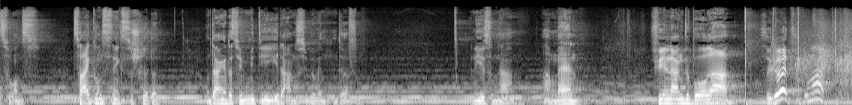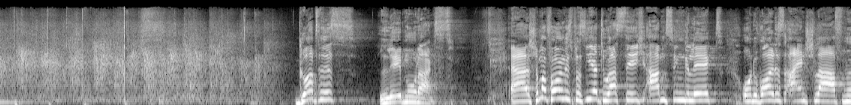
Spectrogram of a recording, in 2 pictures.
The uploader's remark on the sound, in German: Audiomitschnitt der Predigt.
